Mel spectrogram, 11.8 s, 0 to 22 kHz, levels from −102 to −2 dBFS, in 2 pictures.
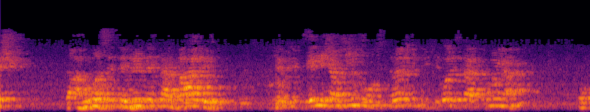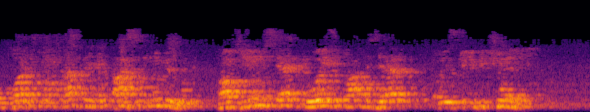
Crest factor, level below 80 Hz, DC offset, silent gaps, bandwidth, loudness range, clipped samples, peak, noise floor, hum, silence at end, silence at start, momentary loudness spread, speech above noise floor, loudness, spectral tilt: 16 dB; -76 dBFS; under 0.1%; none; 7.4 kHz; 4 LU; under 0.1%; -10 dBFS; -47 dBFS; none; 0 s; 0 s; 11 LU; 21 dB; -27 LUFS; -7 dB/octave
